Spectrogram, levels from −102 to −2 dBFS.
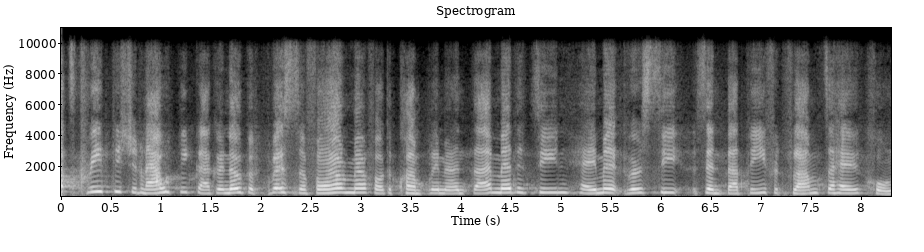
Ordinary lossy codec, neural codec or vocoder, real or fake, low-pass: Opus, 64 kbps; codec, 16 kHz in and 24 kHz out, 0.9 kbps, LongCat-Audio-Codec, four codebook decoder; fake; 9.9 kHz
